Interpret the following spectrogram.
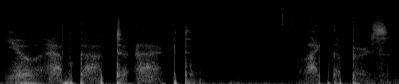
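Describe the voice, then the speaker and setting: A person whispering an ASMR pep talk of positive affirmations, repeating short phrases. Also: takes it slowly. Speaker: ASMR host.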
